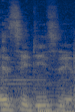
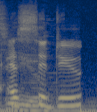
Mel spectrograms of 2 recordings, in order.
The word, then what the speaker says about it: Essiedu: I always pronounce it ACDC, like, but oh yeah, Essiedu.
